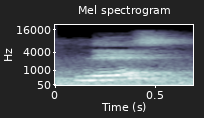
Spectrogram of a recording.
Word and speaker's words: gneiss: Gneiss, it is pronounced as gneiss, not gneiss.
